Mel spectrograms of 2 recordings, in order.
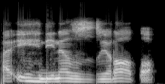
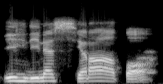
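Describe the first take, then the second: First: Sirata begins with a thick z sound. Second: Sirata begins with a plain s sound. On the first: "zai yang dia tebal" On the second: "Itu pakai sin"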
